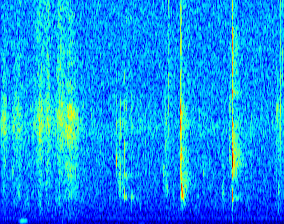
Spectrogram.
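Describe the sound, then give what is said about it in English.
Quiet, wet chewing with a few sharp crunchy bites standing out near the end, irregular and fairly soft, with no one talking. “Bro, I'm eating.”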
